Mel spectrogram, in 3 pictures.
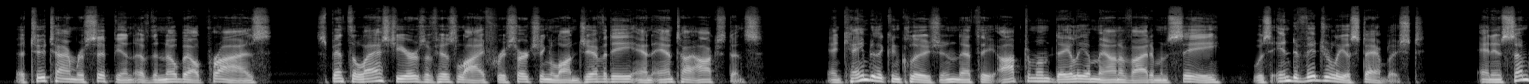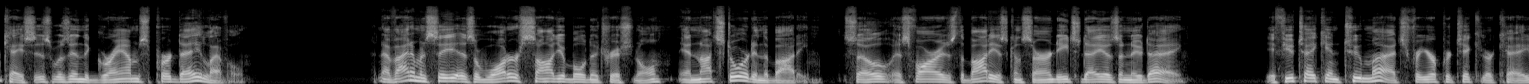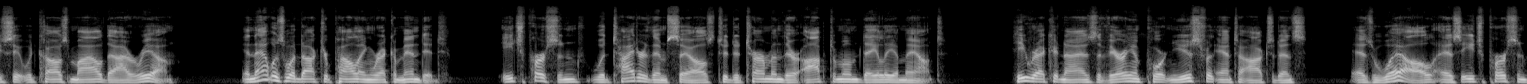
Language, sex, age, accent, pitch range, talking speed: English, male, 50-69, American, 100-125 Hz, 150 wpm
